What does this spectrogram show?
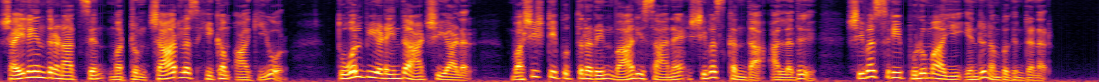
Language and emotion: Tamil, neutral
